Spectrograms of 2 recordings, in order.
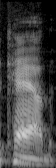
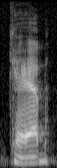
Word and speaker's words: cab: Take a taxi, ou então take a cab. Cuidado com essa pronúncia do B final. Cab, cab.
